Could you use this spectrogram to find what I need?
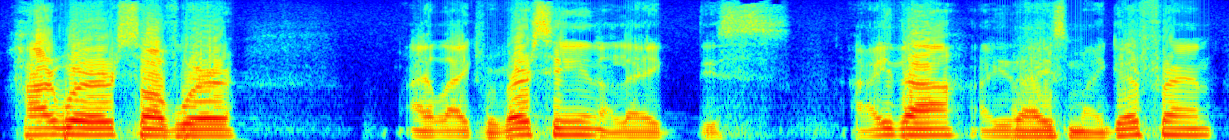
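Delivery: ordinary talk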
